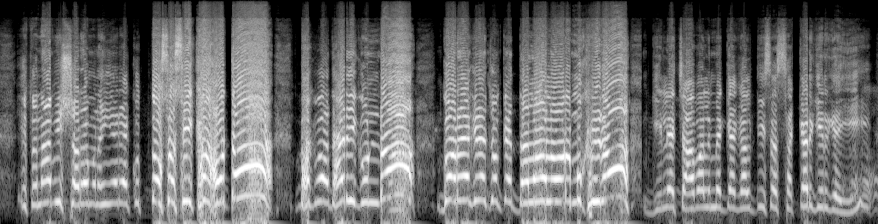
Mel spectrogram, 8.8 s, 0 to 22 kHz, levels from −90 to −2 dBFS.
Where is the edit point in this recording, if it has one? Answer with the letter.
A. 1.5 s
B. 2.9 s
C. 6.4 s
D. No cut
C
